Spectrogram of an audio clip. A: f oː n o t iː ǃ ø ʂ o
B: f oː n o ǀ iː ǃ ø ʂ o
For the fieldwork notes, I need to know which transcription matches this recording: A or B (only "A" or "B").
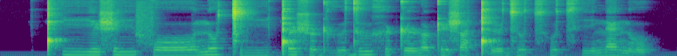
B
